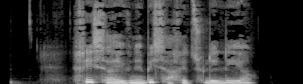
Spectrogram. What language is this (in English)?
Georgian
